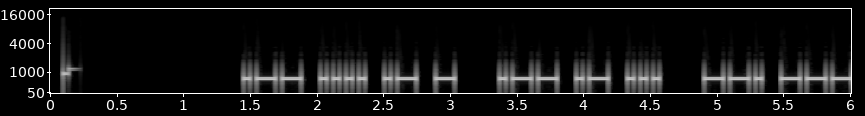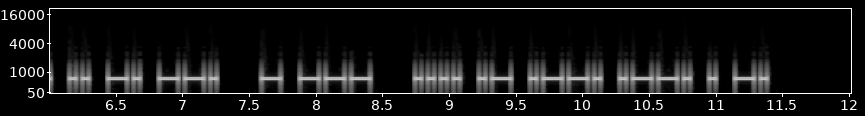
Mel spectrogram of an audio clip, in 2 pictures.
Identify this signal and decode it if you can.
Morse code, heard as a keyed tone, about 25 wpm, 700 Hz. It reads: WHAT WAS GOING TO HAPPEN
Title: Sets of 5 Words Encore 25wpm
